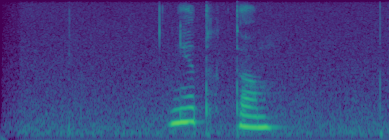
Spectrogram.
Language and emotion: Russian, sad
